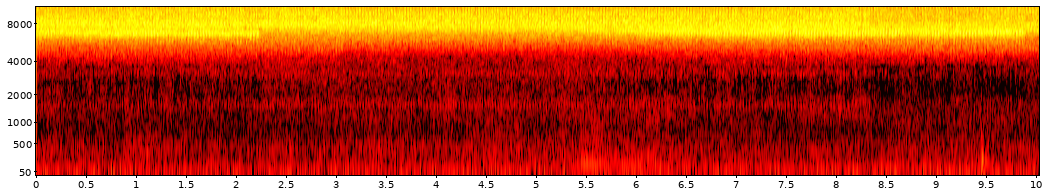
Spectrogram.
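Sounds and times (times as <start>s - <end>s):
upland green bush-cricket singing a shrill trill: 0.0s - 10.0s.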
